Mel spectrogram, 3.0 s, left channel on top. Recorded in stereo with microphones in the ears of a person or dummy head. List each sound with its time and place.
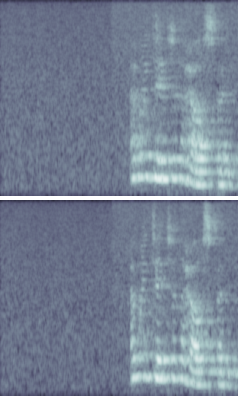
1.6 s a woman speaking: 35° right (ahead or behind), 5 m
